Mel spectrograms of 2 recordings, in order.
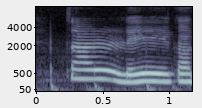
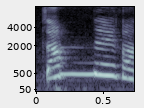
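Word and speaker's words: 짧네: 표준 발음을 향해 가는 과정은 자음군 단순화를 통해서 비읍을 탈락시키고 그 뒤에 유음화를 시켜서 짤레로 발음하게 되는 거죠. 반면에 비표준 발음 같은 경우에는 지금 짬내가 나와 있거든요.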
